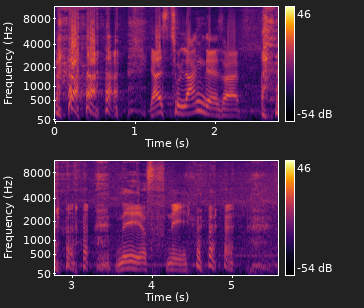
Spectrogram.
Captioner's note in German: Lachen; lacht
